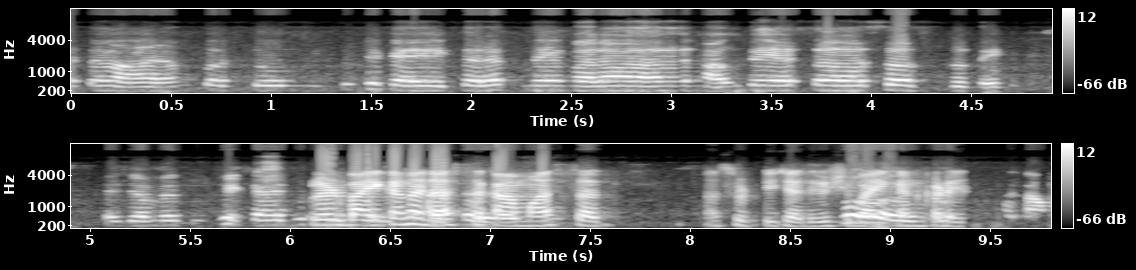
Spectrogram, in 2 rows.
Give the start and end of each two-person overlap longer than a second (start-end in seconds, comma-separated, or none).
6.1-7.3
